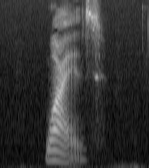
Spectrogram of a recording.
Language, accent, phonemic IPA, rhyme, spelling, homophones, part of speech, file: English, US, /waɪz/, -aɪz, wise, whys / wyes / Ys / why's, adjective / verb / noun, En-us-wise.ogg
- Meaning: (adjective) 1. Showing good judgement or the benefit of experience 2. Disrespectful 3. Aware, informed (to something); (verb) 1. To become wise 2. Usually with "up", to inform or learn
